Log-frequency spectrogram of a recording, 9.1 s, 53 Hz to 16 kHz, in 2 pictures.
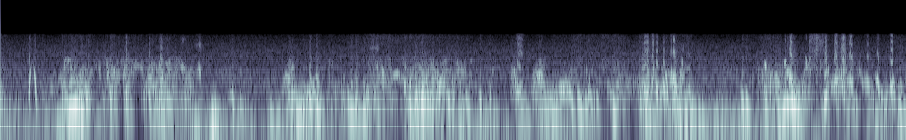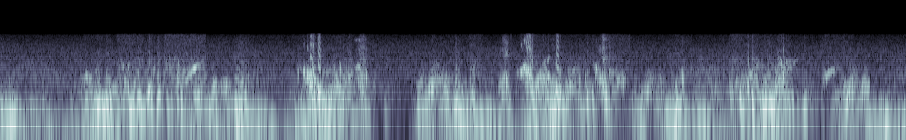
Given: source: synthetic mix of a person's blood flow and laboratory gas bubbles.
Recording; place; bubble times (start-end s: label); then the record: Doppler ultrasound of blood flow; precordium
0.00-0.04 s: bubbles
0.12-0.22 s: bubbles
0.31-1.03 s: bubbles
1.14-1.25 s: bubbles
1.51-2.48 s: bubbles
2.54-2.66 s: bubbles
2.76-3.46 s: bubbles
3.67-4.55 s: bubbles
4.93-5.06 s: bubbles
5.11-5.81 s: bubbles
5.98-6.49 s: bubbles
6.67-6.95 s: bubbles
7.01-7.68 s: bubbles
7.88-7.99 s: bubbles
8.17-8.59 s: bubbles
8.63-8.80 s: bubbles
From the record:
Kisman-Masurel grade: 343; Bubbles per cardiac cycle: rolling drumbeat, 9 or more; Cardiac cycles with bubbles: 100%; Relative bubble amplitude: loud (0.450 to 0.775); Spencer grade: 3 (all of the cardiac periods contain showers or single bubble signals, but not dominating or overriding the cardiac motion signals); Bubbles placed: anywhere in the cardiac cycle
